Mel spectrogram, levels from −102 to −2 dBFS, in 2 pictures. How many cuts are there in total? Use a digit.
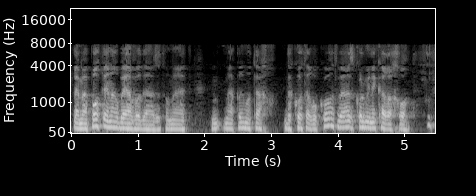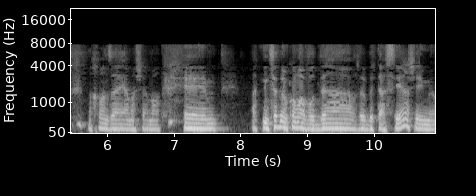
1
